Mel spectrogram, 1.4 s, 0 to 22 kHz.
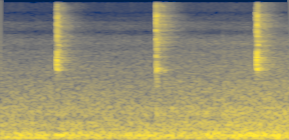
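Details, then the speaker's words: Meego relay tester with built-in battery, set to 5-pin, testing a 5-pin car relay: three crisp, evenly spaced clicks about half a second apart over a low hum; indicator lights yellow, relay is good. "Okey, boleh dengar dia ada bunyi klik. Itu bermaksud relay ni dalam keadaan baik."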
